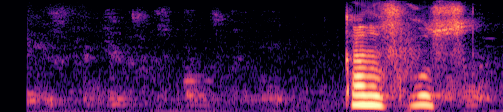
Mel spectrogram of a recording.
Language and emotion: Russian, neutral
